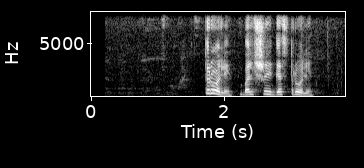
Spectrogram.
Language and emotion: Russian, positive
